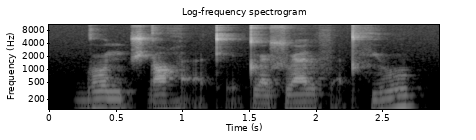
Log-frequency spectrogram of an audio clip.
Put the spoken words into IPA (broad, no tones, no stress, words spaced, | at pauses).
ɡo nṵʃɡɑɦæ̰ kʼḛtʷæsʷæl fæ̰tfʲu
